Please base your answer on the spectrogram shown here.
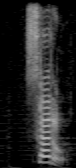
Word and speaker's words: subtle: the correct answer is settle subtle means not obvious but important pay attention to the pronunciation don't pronounce the b it's not subtle it's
